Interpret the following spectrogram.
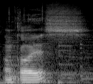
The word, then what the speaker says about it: anglais: Italia, anglos, ucran.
